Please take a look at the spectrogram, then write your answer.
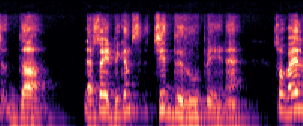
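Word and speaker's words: चिद्रूपेण: That's why it becomes Chid Rupena. So while pronunciation, we should not say Chit Rupena.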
